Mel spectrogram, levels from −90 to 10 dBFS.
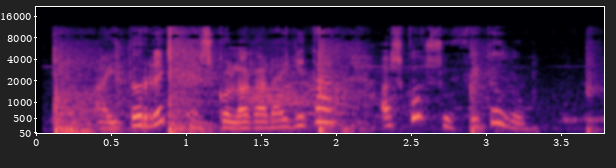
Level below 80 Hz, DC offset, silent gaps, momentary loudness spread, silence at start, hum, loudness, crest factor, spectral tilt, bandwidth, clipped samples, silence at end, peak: -48 dBFS; under 0.1%; none; 9 LU; 0.1 s; none; -24 LUFS; 24 dB; -4 dB/octave; 11.5 kHz; under 0.1%; 0 s; 0 dBFS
